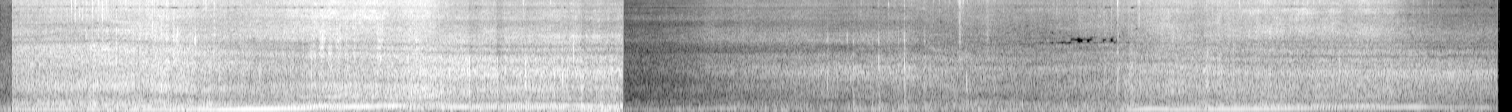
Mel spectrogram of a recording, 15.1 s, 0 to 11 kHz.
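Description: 2010 Corvette Z06's 7.0-litre V8 accelerating, its note climbing steadily in pitch. After a sudden cut, it is heard quieter and further off, climbing in pitch again as the car pulls away.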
